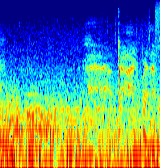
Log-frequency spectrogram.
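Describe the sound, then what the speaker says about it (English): Rainfall in the video game Morrowind, a dense, steady hiss of rain with a low rumble beneath it, loud and continuous throughout. "Now starting to rain."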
